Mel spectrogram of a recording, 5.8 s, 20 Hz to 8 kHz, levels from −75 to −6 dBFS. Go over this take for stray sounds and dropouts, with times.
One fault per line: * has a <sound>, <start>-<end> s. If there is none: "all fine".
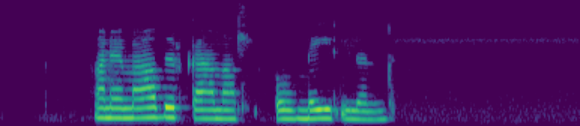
all fine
